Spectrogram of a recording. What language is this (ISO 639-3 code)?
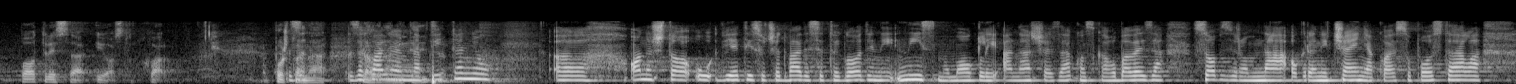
hrv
